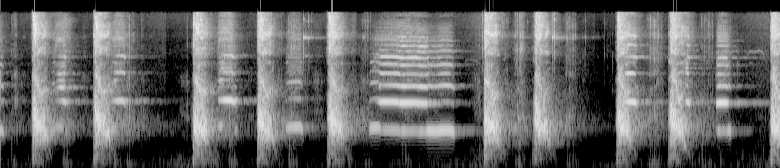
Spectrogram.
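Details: Pet Boston Terrier Captain barking at flute playing: repeated loud, rough barks in pairs and triplets with brief gaps, pausing once for a long, held, whistled flute note before the barking resumes.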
